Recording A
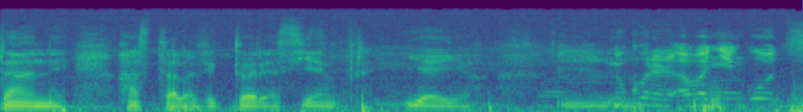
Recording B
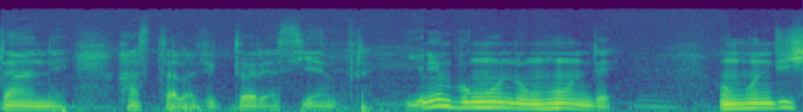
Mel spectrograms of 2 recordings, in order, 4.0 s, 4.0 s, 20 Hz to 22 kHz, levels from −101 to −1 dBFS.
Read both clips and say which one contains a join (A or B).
B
